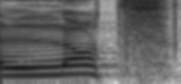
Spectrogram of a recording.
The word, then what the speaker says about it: Łódź: If you plan to come to Łódź, you should know that we pronounce it in English as a Lodz.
